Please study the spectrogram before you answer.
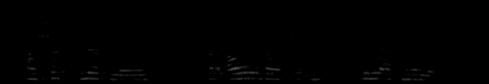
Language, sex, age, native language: Icelandic, female, 18-19, Icelandic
